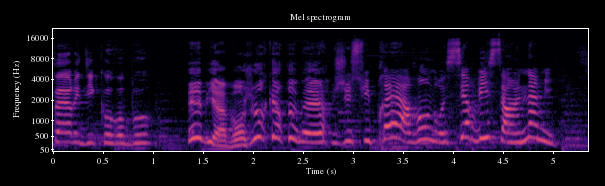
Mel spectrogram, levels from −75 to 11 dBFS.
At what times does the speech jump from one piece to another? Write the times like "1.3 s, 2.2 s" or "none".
none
